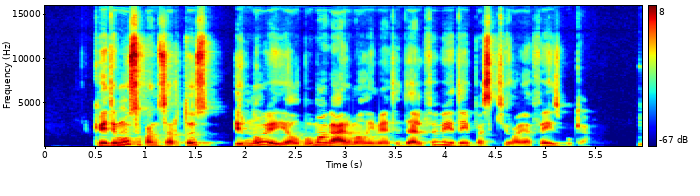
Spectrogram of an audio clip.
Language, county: Lithuanian, Vilnius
